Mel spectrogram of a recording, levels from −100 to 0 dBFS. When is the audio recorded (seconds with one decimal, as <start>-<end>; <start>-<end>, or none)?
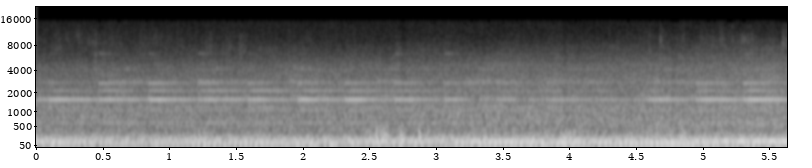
0.0-5.6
